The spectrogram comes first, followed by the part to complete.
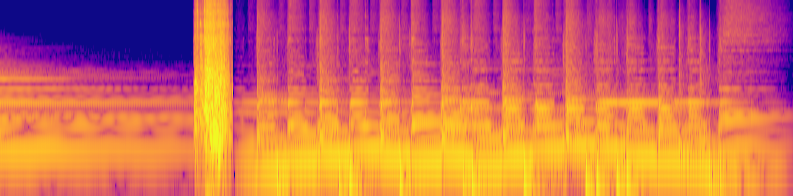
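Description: Background music with a sharp crash near three seconds; no animal voice is heard.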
